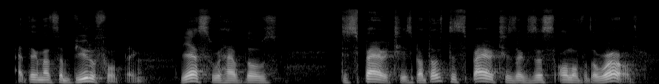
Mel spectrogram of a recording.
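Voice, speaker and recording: With a South African accent, the speaker moves at a fairly quick pace with lively intonation against a quiet background. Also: man, fairly low pitch for a man. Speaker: activist and speaker. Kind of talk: public speech. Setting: stage with audience.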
